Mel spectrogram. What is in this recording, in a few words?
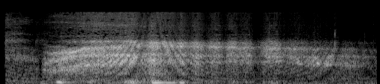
kill, zh; Dota 2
